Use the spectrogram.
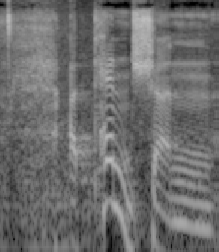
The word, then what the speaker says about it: attention: Attention, lembra do shun, esse T-I-O-N no final, né? Notion, station, relation, dedication. Shun, aquele som de X-A-N, shun.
